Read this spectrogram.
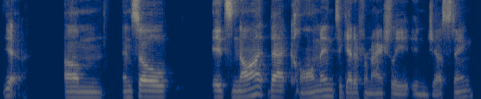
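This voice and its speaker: A man's voice: mid-range voice, takes it slowly. A young man, co-hosting a casual podcast chat in a laid-back way with lots of fillers. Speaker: podcast co-host.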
